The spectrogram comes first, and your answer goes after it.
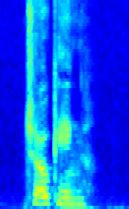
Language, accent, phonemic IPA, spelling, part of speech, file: English, US, /ˈt͡ʃoʊkɪŋ/, choking, noun / verb, En-us-choking.ogg
- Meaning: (noun) 1. The process in which a person's airway becomes blocked, resulting in asphyxia in cases that are not treated promptly 2. The act of coughing when a person finds it difficult to breathe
